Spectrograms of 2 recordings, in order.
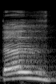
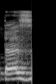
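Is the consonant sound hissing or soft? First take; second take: soft; hissing. First: The consonant is said softly without a whistle. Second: The consonant is said with a hissing whistle. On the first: The speaker calls it right. "जो है वो सीटी नहीं है" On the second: The speaker calls it wrong. "इसको तज नहीं पढ़ना"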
